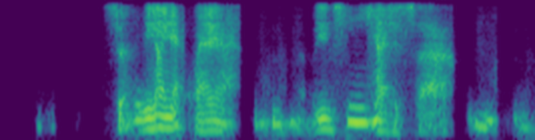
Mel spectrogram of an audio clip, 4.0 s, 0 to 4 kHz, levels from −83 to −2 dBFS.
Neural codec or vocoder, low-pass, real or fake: codec, 16 kHz, 0.5 kbps, FreqCodec, larger model; 3.6 kHz; fake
